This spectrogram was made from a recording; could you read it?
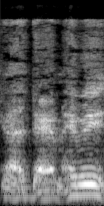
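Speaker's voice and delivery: put-on bad cartoon-boy impression.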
